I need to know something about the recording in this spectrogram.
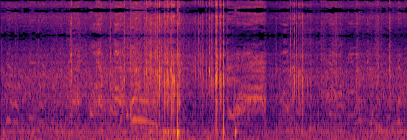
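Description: Oar blades splashing and slapping through choppy water alongside a rowing boat, with two sharp hits about two seconds in.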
